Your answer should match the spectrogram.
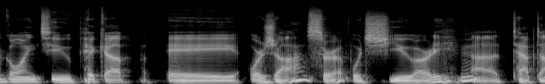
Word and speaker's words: orgeat: Orgeat is spelled O-R-G-E-A-T. So it doesn't look like orgeat, but it sounds like orgeat.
